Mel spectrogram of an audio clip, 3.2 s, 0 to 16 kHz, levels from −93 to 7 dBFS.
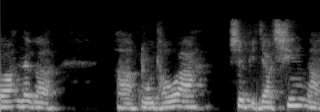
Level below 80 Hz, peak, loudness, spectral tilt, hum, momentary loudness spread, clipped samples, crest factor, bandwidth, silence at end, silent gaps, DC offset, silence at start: -64 dBFS; -16 dBFS; -27 LUFS; -6.5 dB/octave; none; 9 LU; under 0.1%; 12 dB; 8.4 kHz; 0 s; none; under 0.1%; 0 s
